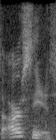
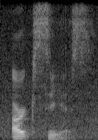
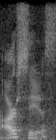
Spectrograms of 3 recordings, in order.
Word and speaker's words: Arceus: also a january release gotcha okay um it's pronounced arceus yeah that's what i said arxius yeah arceus that's what i said say arc arse arc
